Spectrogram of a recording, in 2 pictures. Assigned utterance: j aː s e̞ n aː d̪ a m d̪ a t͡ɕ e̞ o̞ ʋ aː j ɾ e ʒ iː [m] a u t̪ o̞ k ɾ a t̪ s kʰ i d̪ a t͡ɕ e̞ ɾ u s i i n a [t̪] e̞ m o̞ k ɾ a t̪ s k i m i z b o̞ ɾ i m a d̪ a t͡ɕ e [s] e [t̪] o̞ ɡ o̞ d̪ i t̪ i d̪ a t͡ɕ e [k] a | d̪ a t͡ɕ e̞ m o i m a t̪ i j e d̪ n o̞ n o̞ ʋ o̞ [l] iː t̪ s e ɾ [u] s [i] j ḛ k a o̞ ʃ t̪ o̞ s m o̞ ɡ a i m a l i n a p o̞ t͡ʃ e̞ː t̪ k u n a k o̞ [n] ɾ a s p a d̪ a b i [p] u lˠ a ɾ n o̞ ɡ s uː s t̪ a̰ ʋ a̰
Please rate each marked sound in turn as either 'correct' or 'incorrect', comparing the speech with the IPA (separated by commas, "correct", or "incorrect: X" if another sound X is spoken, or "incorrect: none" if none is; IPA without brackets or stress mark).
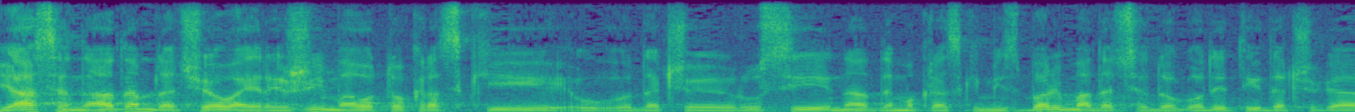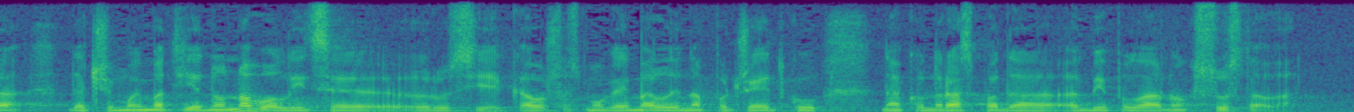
correct, incorrect: d̪, correct, incorrect: d̪, incorrect: ɡ, correct, correct, correct, correct, correct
